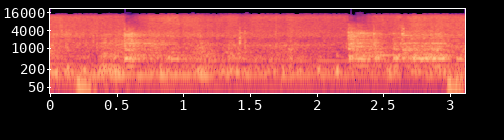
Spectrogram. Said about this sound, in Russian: О, какой, смотри, огонек уже появился. Ну, сало капает на угли.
